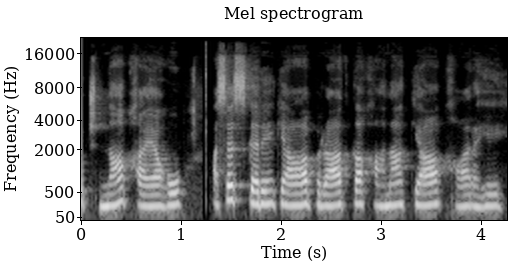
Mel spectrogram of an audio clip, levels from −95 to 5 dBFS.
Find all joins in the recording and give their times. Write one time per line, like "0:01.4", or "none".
0:01.1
